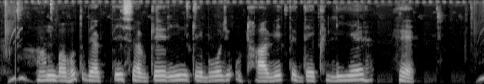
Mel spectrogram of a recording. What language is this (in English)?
Magahi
